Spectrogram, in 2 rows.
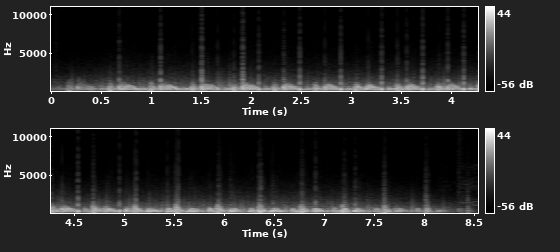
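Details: Fetal heartbeat heard on a home fetal Doppler, usable from about 10 weeks of pregnancy: rapid, regular whooshing pulses at about 146 per minute.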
